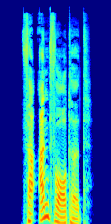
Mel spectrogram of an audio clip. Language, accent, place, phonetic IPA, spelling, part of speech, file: German, Germany, Berlin, [fɛɐ̯ˈʔantvɔʁtət], verantwortet, verb, De-verantwortet.ogg
- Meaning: past participle of verantworten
